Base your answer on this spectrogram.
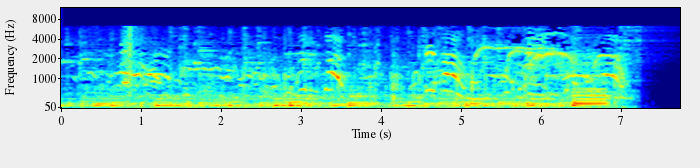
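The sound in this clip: Children play during school recess, a busy wash of overlapping shouts, calls and chatter that runs continuously before fading out at the end.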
